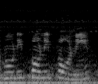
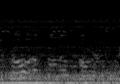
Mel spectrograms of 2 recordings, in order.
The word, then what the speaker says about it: Ho'oponopono: I call it the Honey Pony Pony, but it's the, how do you say that again? The Ho'oponopono.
